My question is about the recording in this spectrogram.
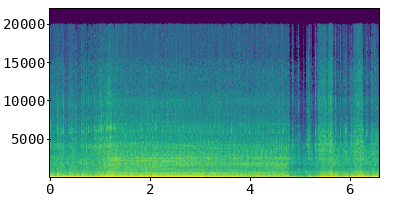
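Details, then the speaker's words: Freshly rebuilt 305 V8 in 1985 IROC Camaro during break-in: low, lumpy idle surging and sagging, nearly stalling, with too much ignition timing advance; engine settles once timing is turned down. Rough idle from over-advanced timing. "what's that vapor lock no too much timing oh start it oh hold on it's going to die cuz I just turn the timing down and it's now okay"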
